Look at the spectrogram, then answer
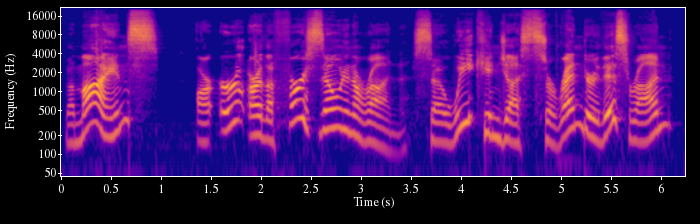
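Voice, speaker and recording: A man streaming a video game, thinking aloud in relaxed, wry commentary. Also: high-pitched, slow. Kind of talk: casual gameplay commentary. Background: game music.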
